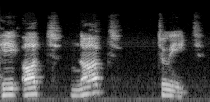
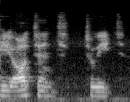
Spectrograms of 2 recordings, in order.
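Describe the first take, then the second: First: Ought and not are said as separate words. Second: Ought and not are merged into one contracted word. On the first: This is the more common, usual form. "muito mais comum" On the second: This form exists but is rarely seen. "existe a contração, porém não é muito vista"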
